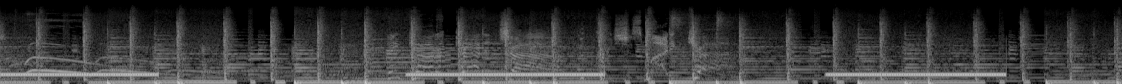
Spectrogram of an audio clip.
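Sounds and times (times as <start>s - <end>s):
telephone ringing in long steady tonal bursts: 0.0s - 1.7s, 4.1s - 6.1s, 8.2s - 10.1s
busy music with a thumping bass line: 0.0s - 11.2s.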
